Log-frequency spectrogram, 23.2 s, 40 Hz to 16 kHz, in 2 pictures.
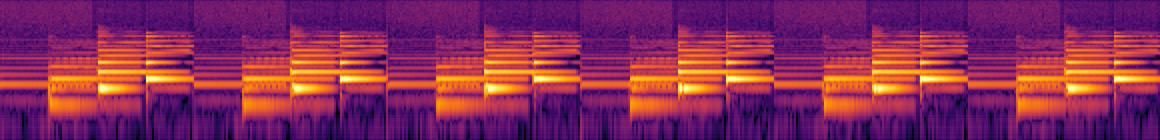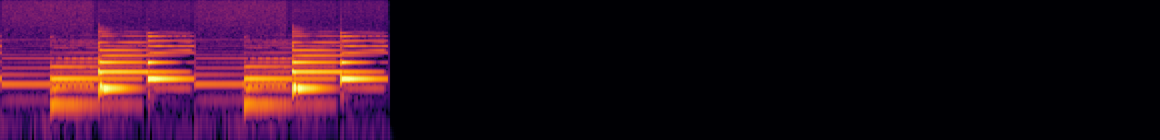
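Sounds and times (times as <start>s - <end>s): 
dry piano melody loop in F sharp minor: 0.0s - 15.5s.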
